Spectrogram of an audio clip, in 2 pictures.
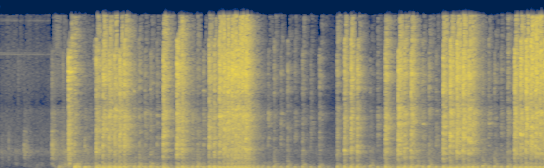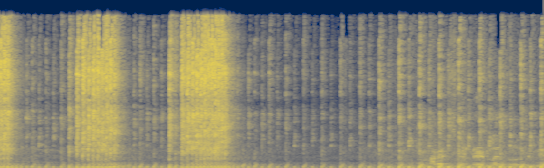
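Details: TVS Wego scooter with cracked silencer bend pipe: starts into a loud, raspy, rapid popping exhaust rising with each throttle blip, before replacing the bend pipe; exhaust leak, costs mileage and pickup.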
